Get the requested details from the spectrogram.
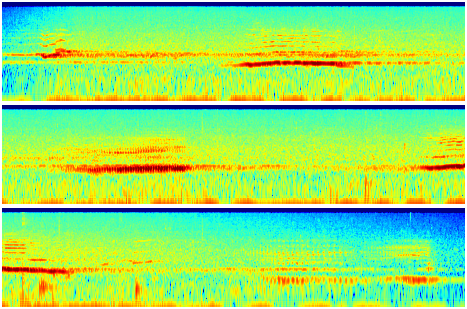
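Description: Underwater whale calls in a quiet ocean rise and fall in long, moaning tones with harmonic overtones, repeating about every five seconds over a steady low hum and faint background hiss. No one speaks.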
